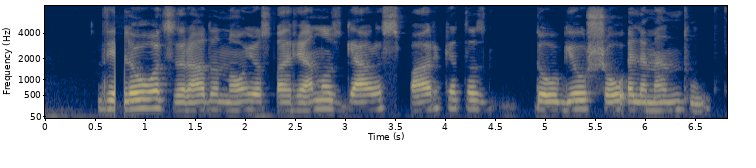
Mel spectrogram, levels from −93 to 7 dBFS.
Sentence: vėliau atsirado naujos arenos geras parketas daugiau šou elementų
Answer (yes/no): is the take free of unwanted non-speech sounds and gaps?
no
